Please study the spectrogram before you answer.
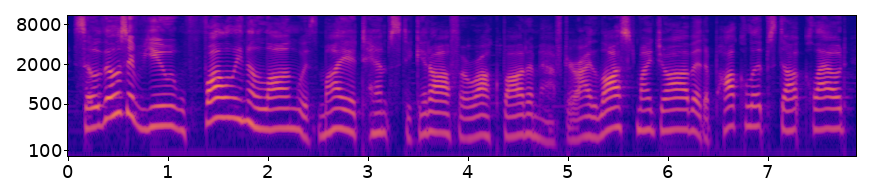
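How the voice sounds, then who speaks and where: A woman's voice: medium pitch, expressive, moderate pace, hardly any pauses, smooth, soft background music, close to an everyday voice. A woman playing an upbeat, awkward, down-on-their-luck local radio host in an improvised comedy audio drama, chatting informally and hesitantly. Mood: chatty, wry. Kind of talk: improvised comic monologue, chatty radio storytelling.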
